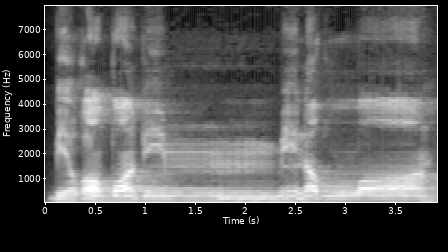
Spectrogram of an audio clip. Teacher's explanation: ketika tanwin atau kasratain bertemu dengan huruf mim maka dia didengungkan ya. Idgham bi gunnah.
